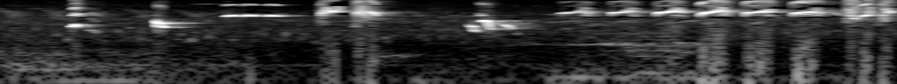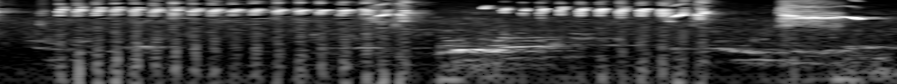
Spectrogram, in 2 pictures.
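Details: Master song of an Oriental magpie-robin, used to tutor contest birds: sharp high chips and short notes, then long fast rattling trills of rapid, evenly repeated high notes, ending in bright chirps.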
